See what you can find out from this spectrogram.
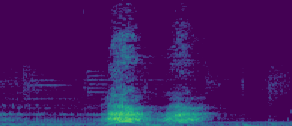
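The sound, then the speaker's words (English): Two dogs, Maddie, a border collie, and Molly, bark excitedly as they scamper off after hearing a branch crackle: two sharp, loud barks in quick succession, with no talking and only a faint low hum behind them. “Well, now that Maddie and Molly have gotten better acquainted, it only took the first sounds of a crackling branch, maybe stepped on by a deer, to get them scampering off, as both bark with excitement.”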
